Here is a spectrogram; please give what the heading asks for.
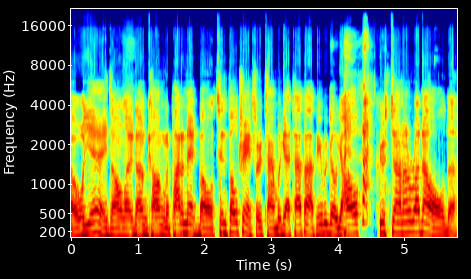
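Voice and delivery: strong Southern US North Carolina accent. Starting a top-five countdown as the North Carolina accent creeps back, North Carolina accent. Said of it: "read every single one in that voice".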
